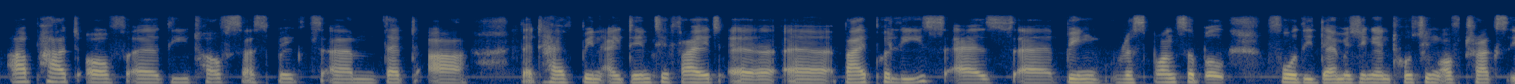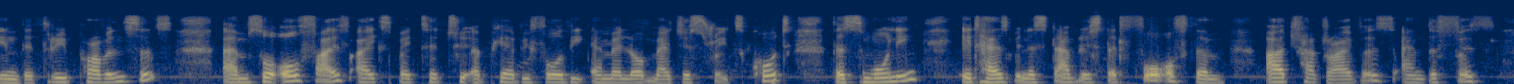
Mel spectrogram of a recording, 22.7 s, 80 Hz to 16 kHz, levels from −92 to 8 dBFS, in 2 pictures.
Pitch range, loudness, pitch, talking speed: 155-175 Hz, -29 LUFS, 160 Hz, 165 wpm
